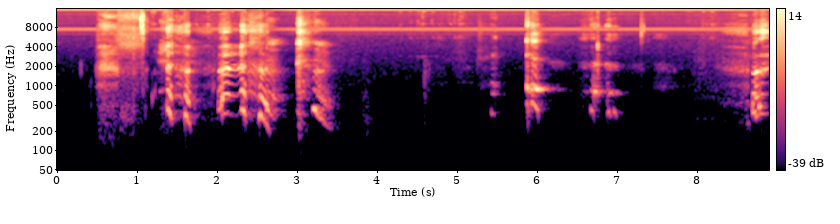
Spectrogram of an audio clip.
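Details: A child's run of short, partly voiced coughs in clusters, with quieter single coughs after pauses; a repeated cough.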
